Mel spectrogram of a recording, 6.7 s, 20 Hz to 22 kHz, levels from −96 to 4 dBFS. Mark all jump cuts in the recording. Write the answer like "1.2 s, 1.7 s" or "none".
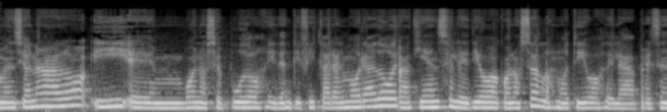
4.0 s

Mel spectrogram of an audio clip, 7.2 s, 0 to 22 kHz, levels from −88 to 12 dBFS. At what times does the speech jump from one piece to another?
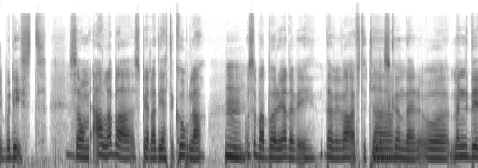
1.3 s

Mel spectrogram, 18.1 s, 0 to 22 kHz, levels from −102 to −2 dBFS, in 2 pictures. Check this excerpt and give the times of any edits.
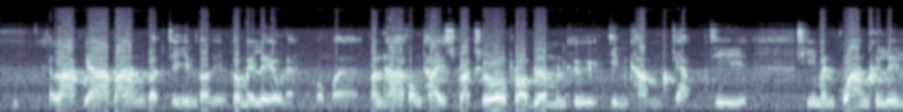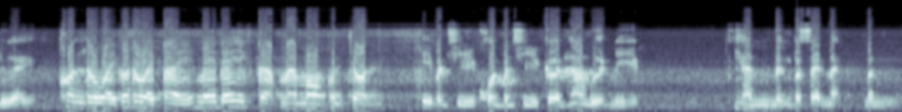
3.6 s, 7.9 s

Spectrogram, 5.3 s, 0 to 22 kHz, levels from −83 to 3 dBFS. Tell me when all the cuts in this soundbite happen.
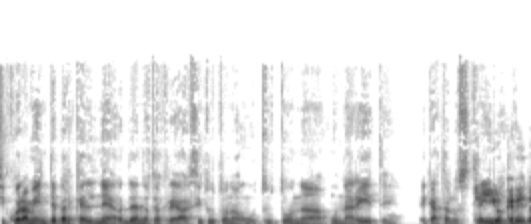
4.1 s

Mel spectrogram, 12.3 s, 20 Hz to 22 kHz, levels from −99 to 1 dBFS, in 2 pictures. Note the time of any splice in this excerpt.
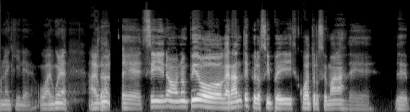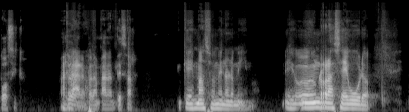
1.6 s

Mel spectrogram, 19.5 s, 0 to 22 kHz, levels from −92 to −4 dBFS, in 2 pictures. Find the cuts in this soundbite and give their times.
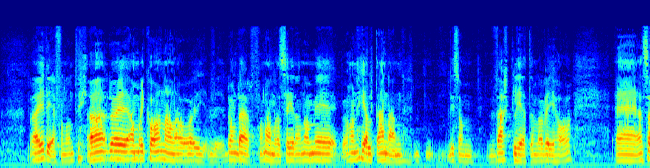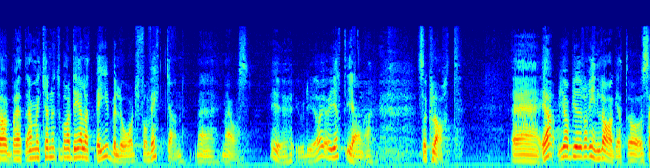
1.3 s

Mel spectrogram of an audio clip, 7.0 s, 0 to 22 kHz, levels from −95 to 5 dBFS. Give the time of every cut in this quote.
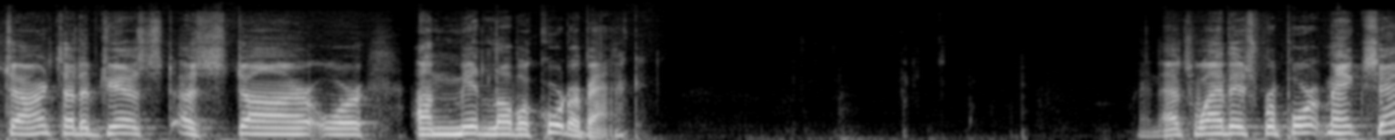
5.5 s

